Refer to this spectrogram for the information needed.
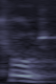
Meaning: sword
- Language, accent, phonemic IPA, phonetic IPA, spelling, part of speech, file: Armenian, Eastern Armenian, /tʰuɾ/, [tʰuɾ], թուր, noun, Hy-թուր.ogg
